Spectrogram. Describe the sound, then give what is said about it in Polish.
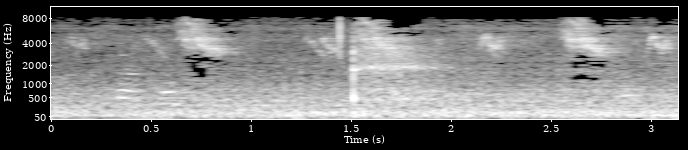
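Faint birds chirp in short, scattered bursts in the quiet of the evening, with a brief sharper click midway, all over a low, steady background hum in an otherwise quiet outdoor setting. “W ciszy wieczoru jedynie ptaki nie krępują się swoim ćwierkaniem.”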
